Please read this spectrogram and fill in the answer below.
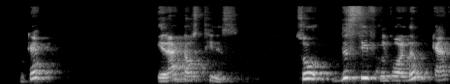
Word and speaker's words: Eratosthenes: sieve of electrostates and this is how you pronounce the name you say era toss thinness okay eratosthenes so this thief alcohol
